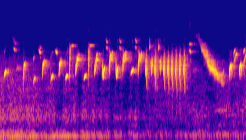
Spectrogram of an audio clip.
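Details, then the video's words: Continuous, fast goldfinch twittering: liquid, high, chirping notes crowded together, with a buzzy trilled stretch and a single sweeping downward slur near the end. "Singing the goldfinch is amazing song"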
